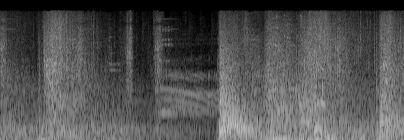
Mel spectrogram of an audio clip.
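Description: A sudden explosion bursts out in a video game midway through, following scattered game sounds and small mechanical clicks.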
